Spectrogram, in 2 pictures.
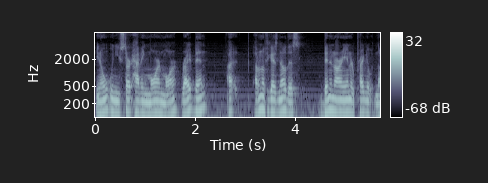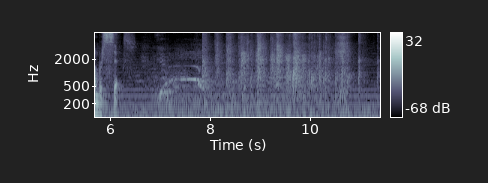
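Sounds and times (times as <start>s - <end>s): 
speech: 0.0s - 6.4s
audience clapping: 7.7s - 11.4s.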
